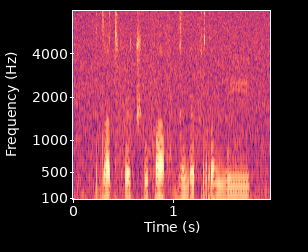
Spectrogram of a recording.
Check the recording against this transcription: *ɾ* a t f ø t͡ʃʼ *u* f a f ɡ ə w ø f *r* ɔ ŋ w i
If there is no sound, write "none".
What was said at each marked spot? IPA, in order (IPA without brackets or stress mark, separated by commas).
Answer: d, u, r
